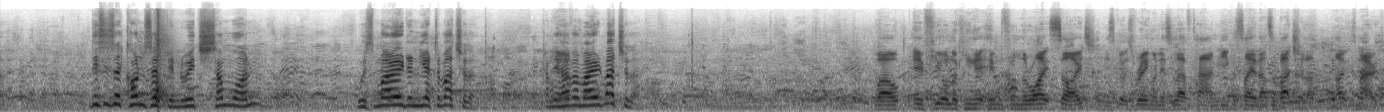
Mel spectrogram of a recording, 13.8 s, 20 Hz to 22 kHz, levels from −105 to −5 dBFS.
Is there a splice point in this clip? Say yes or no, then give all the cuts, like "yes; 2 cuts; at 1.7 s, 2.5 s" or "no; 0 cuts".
no; 0 cuts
